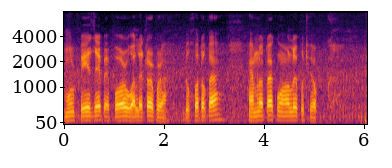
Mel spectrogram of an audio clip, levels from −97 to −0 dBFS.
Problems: constant background noise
